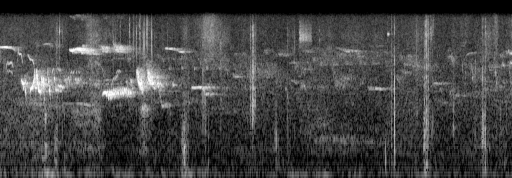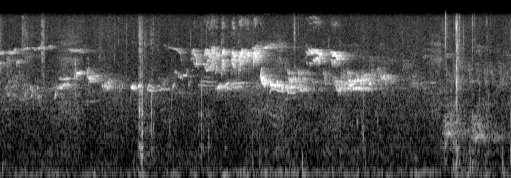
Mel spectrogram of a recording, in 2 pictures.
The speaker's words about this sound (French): Il y a beaucoup d'oiseaux parce que là on va aller à la petite chapelle.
